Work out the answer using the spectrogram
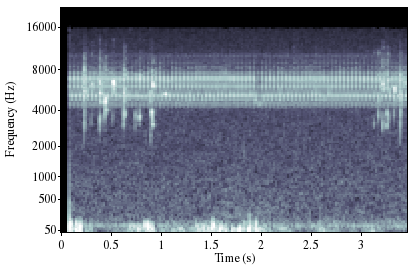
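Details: A first-calendar-year male Common grasshopper warbler at Voksa, Norway, reels without a break, a high, dry, insect-like trill of rapid even ticks, with playback of an adult male in the background, over low wind rumble and faint chirps.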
